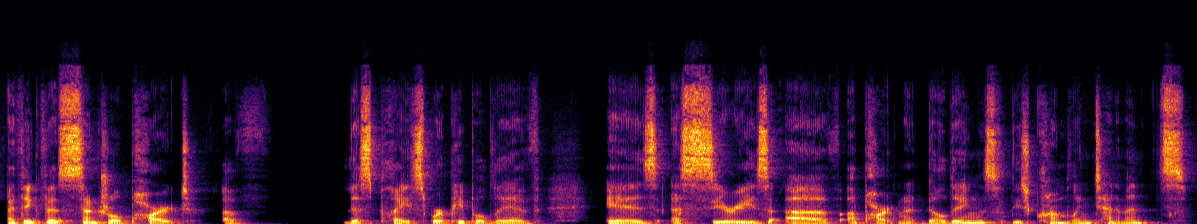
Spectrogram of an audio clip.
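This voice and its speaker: A man's voice: a bass voice, level tone, unhurried, a bit bright, breathy edge. A man speaking casually and encouragingly as a game master, explaining rules and setting to his players. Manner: encouraging, affirming players' ideas.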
